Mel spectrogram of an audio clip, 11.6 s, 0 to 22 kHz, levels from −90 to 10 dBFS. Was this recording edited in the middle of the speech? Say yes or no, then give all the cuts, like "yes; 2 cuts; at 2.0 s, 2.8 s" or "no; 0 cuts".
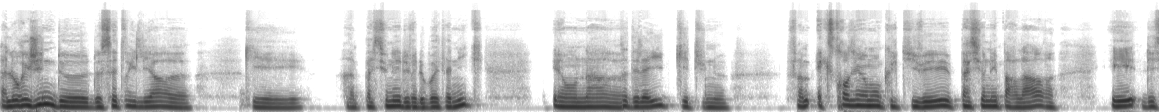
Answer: yes; 4 cuts; at 1.2 s, 2.4 s, 4.1 s, 6.2 s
